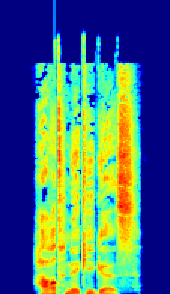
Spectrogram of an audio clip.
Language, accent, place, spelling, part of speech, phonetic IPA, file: German, Germany, Berlin, hartnäckiges, adjective, [ˈhaʁtˌnɛkɪɡəs], De-hartnäckiges.ogg
- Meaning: strong/mixed nominative/accusative neuter singular of hartnäckig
